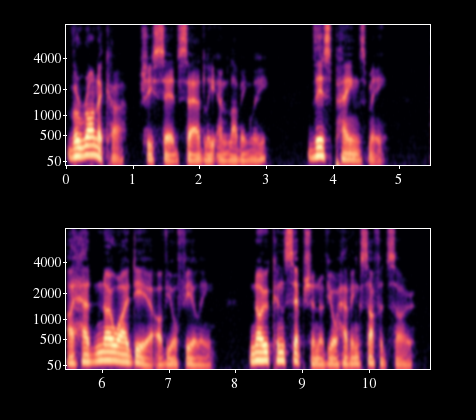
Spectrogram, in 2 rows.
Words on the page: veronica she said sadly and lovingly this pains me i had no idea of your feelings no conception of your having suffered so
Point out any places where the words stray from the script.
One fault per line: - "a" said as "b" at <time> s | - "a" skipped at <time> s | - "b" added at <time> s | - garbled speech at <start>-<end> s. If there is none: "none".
- "feelings" said as "feeling" at 7.1 s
